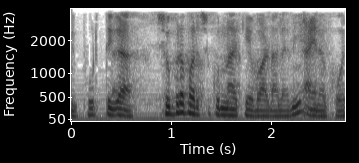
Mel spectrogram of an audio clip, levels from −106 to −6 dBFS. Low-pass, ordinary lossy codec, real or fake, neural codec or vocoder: 3.6 kHz; AAC, 16 kbps; real; none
